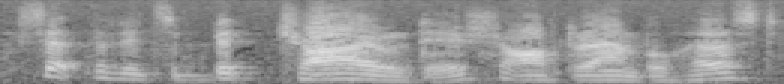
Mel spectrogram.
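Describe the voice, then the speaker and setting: An actor playing a whimsical, impulsive young English student in a radio drama, talking in a chatty, flippant way. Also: male voice, mid-range voice, fairly quick, natural voice. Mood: eager, whimsical. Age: young adult. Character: whimsical, impulsive young male Cambridge student, evasive charmer. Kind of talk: 1970s British radio drama acting. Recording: dull, hissy old radio recording.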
